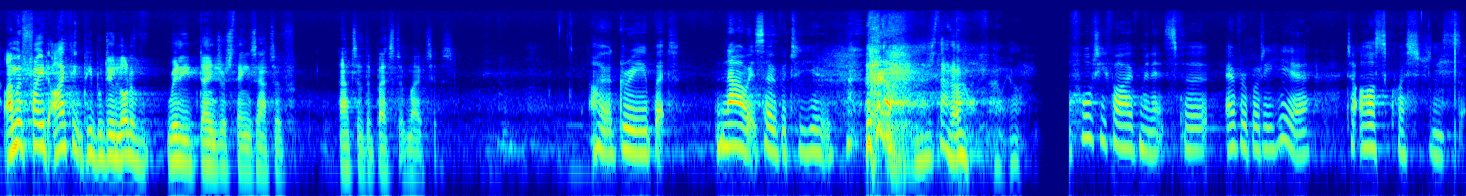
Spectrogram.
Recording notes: Recorded on Monday 14 October, 2013 at Kings Place, 90 York Way, London N1 9AG.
